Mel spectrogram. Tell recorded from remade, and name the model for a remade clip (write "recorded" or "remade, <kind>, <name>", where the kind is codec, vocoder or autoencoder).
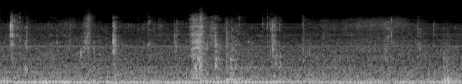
recorded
